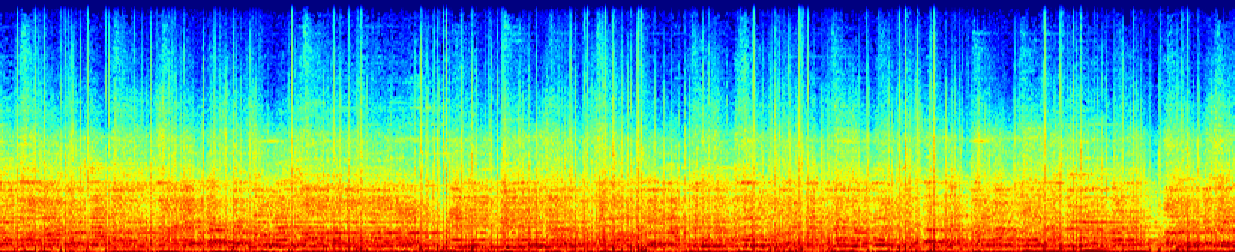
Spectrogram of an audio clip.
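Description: Fireworks display: many shells and cakes bursting and crackling in quick succession, over the display's loud music soundtrack with a heavy bass line.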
